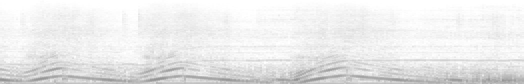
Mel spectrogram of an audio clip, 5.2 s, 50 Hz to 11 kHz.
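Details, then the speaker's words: Four-cylinder bike with a racing Yoshimura exhaust, which revs to 10,000 rpm, warmed about 5 minutes on a very cold day with condensation still present: crisp, even revs rising and falling cleanly, smooth, no knocks or misses; normal revving. "The engine's nice and smooth, as you can hear here. Then it sounds really good with this racing Yoshimura system on as well."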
